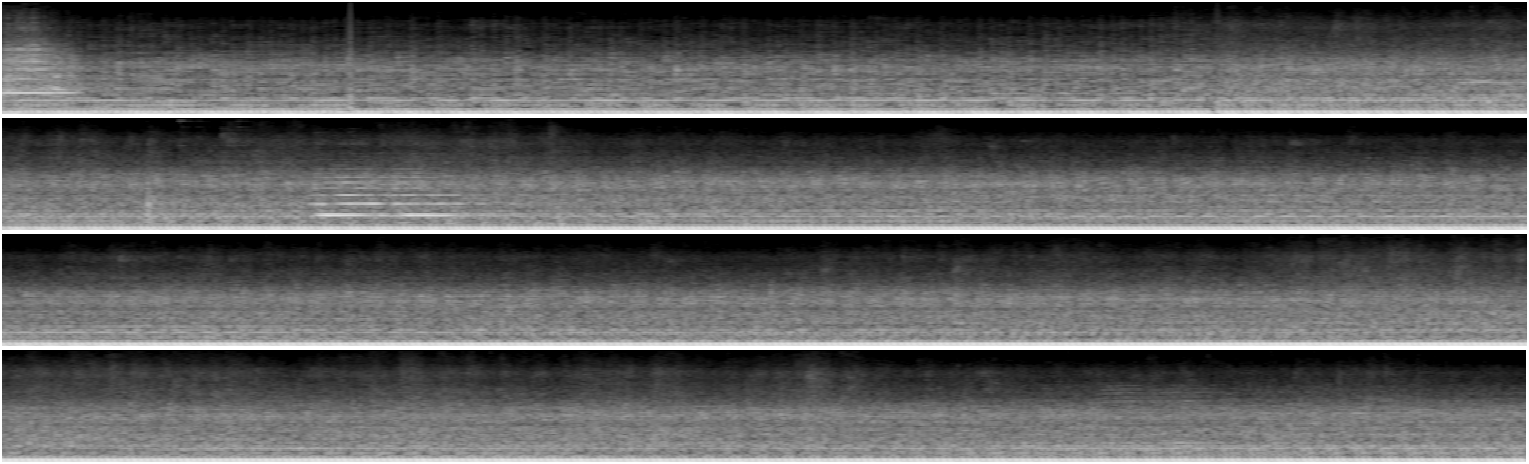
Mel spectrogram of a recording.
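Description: Narrowboat engine running steadily with a low, even pulse, heard inside a brick canal tunnel.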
